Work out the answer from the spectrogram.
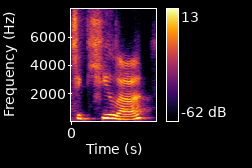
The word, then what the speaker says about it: Tekeyla: tequila Friday Studios and you'll notice that tequila under the Red X is spelled differently because that's how my name is pronounced and often people misspell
